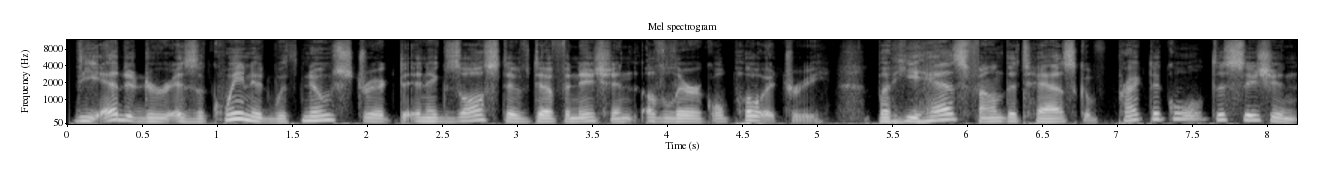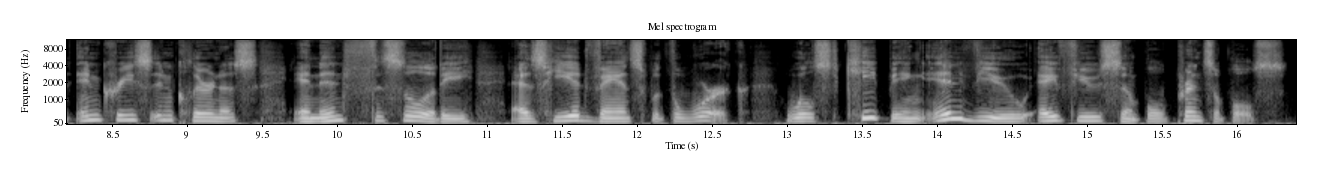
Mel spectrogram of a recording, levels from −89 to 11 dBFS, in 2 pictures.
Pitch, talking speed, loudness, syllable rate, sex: 145 Hz, 155 wpm, -18 LUFS, 4.7 syllables/s, male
